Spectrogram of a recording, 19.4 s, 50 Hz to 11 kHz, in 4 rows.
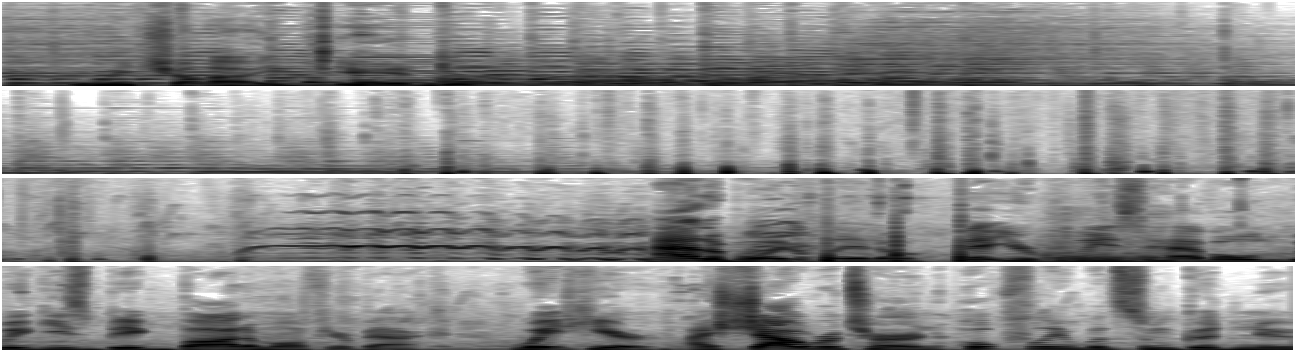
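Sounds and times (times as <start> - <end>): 
music: 0.0 - 8.2
speech: 0.3 - 2.0, 12.2 - 19.3
horse hooves clip-clopping: 4.6 - 14.4
horse whinnying: 10.6 - 14.2.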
